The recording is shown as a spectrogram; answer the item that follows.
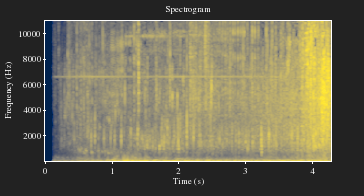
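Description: Sound effect for an animated logo reveal: a deep rumble that swells in over the first second, scattered with many small clicks like liquid splashing, building to a bright rush near the end.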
